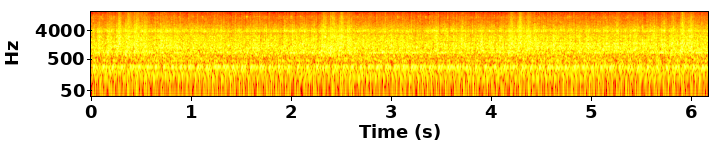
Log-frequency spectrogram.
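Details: Diesel S1115 24 hp single-cylinder thumping fast and unevenly, speed surging up and down with thick black smoke; governor and balls fine, over-fuelling from worn dribbling injector nozzle, pump suspected.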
